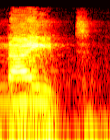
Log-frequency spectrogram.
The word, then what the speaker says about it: knight: NIGHT, night. KNIGHT, night. DEER, deer, वो animal. And DEAR, pronunciation same है.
